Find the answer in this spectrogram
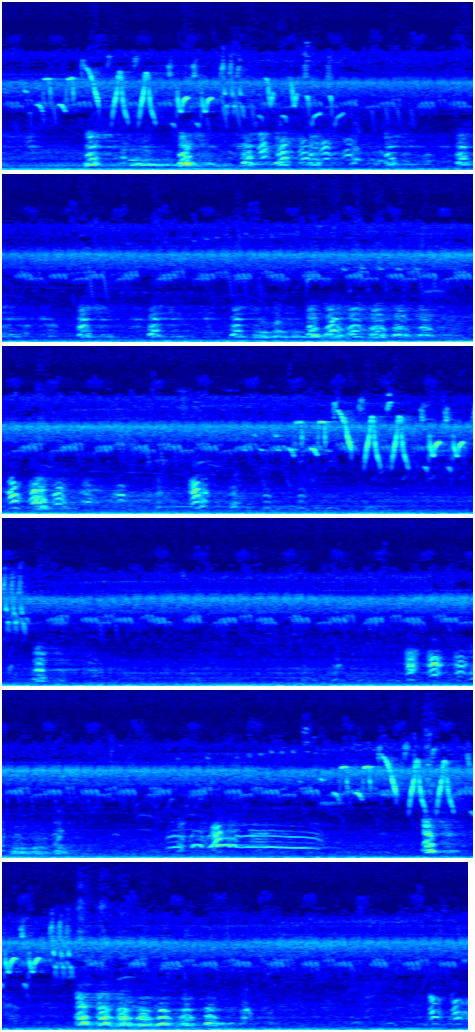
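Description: Dogs barking in short bouts, with birds chirping high above at intervals and one drawn-out call falling in pitch a little after the middle.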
